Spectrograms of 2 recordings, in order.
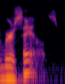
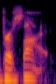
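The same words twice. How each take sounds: First: The name is given a local American pronunciation. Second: The name is given its French pronunciation. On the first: "Ohioans call it Versailles" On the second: "the French pronunciation is Versailles"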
